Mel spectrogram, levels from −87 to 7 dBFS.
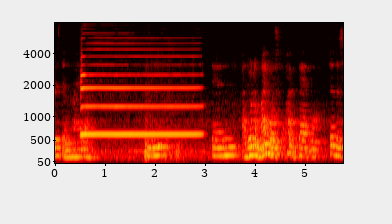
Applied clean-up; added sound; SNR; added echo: none; Wind instrument, woodwind instrument; -1 dB; reverberation time 0.7 s.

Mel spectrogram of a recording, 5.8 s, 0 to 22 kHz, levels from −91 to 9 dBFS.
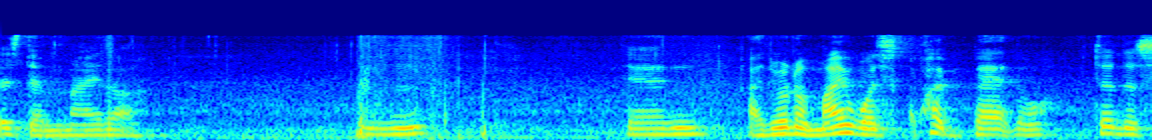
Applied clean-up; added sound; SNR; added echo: none; none; none; none.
